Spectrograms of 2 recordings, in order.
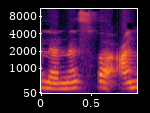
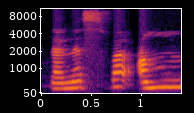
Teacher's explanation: हर्फ नून साकिन या तनवीन के बाद अगर हर्फ बा आए तो वहां पर हम जो नून साकिन की आवाज है उसको खत्म करके मीम की आवाज पढ़ते हैं। तो ऐन दो ज़ अन जो अन में नून की आवाज है उसको खत्म करके आइन मीम दो ज़ अम मीम की आवाज निकालेंगे।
